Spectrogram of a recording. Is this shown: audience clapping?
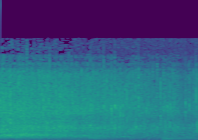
yes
